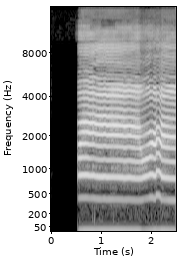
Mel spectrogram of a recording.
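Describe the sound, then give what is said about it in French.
A person imitates a crying baby with their mouth during a sound-guessing game: one loud, sustained high-pitched wail lasting about two seconds, with a brief wobble near the end. “Un bébé Waouh, tu, tu fais très très bien le bébé,”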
